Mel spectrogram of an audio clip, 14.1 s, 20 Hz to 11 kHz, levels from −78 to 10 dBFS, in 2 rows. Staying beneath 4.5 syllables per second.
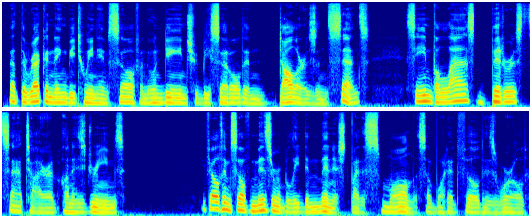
No: 4.8 syllables/s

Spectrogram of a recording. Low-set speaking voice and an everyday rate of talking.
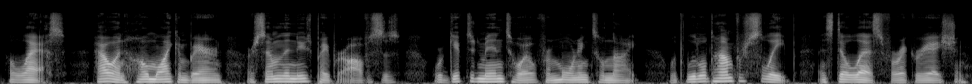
Yes: low, 110 Hz; average, 180 wpm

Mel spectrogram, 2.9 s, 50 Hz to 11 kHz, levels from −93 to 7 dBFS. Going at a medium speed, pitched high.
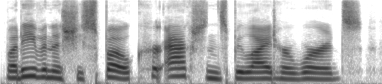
No: fast, 210 wpm; high, 220 Hz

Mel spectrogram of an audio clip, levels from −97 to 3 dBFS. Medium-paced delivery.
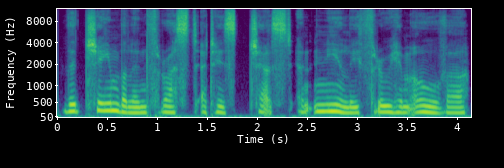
Yes: average, 160 wpm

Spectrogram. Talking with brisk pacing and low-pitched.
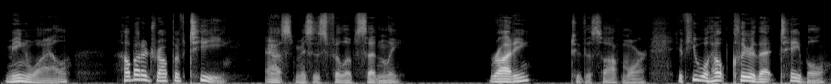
No: average, 145 wpm; low, 115 Hz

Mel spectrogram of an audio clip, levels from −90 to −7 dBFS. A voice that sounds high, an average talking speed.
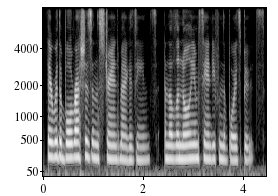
No: high, 210 Hz; fast, 215 wpm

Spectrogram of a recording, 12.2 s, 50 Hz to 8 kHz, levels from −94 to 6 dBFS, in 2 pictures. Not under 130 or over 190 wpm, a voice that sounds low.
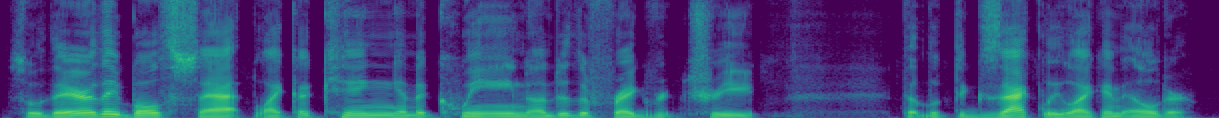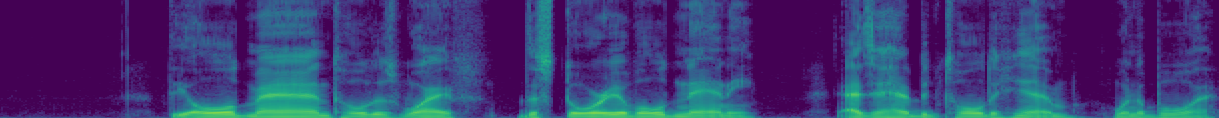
No: average, 200 wpm; low, 105 Hz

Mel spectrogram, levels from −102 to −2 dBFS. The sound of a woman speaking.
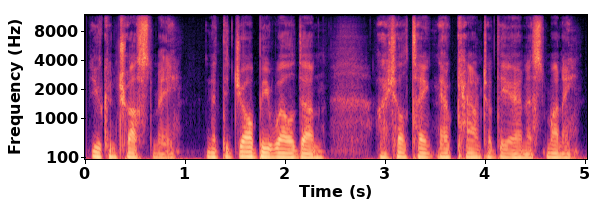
No: male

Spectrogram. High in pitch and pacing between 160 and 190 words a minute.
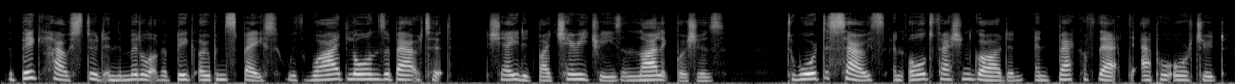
Yes: high, 210 Hz; average, 180 wpm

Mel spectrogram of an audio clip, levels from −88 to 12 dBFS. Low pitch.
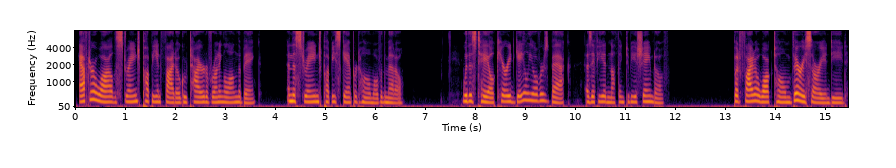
No: high, 210 Hz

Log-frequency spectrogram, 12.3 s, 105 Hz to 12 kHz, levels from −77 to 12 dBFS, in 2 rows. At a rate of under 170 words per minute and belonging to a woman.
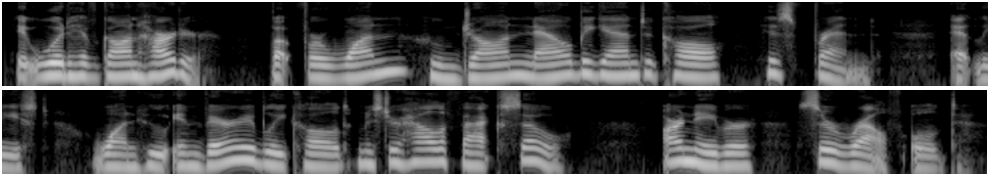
Yes: average, 140 wpm; female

